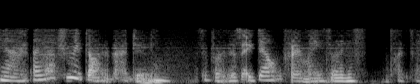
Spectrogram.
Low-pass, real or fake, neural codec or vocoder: 5.4 kHz; fake; codec, 44.1 kHz, 0.9 kbps, DAC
